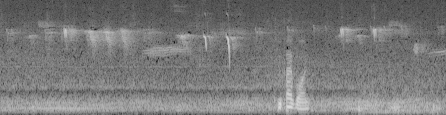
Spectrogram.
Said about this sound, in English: That wild bird is coming down now.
